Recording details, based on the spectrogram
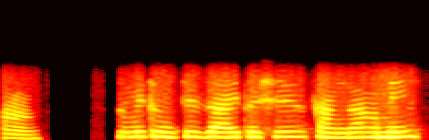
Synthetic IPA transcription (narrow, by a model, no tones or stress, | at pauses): ɦã | t̪um̤iːt̪umt͡ɕed͡zajt̪əɕesãŋɡaːmiː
